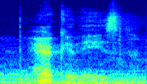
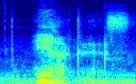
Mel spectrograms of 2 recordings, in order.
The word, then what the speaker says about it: Heracles: it is important to not call him Hercules, but Heracles. Well, to be precise, it's Heracles and Hera is Hera, but, you know, let's keep it simple with the pronunciations and call them Hera and Heracles.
